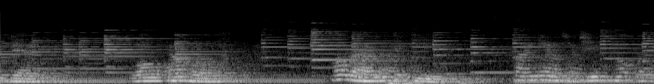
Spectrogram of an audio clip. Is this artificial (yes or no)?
no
